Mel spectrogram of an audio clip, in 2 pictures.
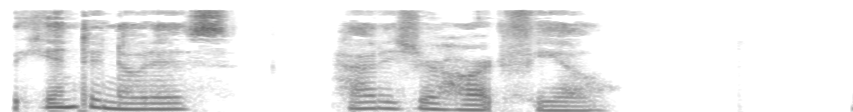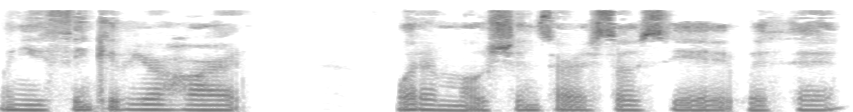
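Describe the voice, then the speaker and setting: Woman doing a guided meditation, really mellow n dark voice, bit of creak, slow and gentle, breathy. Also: deep voice, no room sound. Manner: slow, gentle, deliberate, with long pauses. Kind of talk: guided meditation, soft and soothing.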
